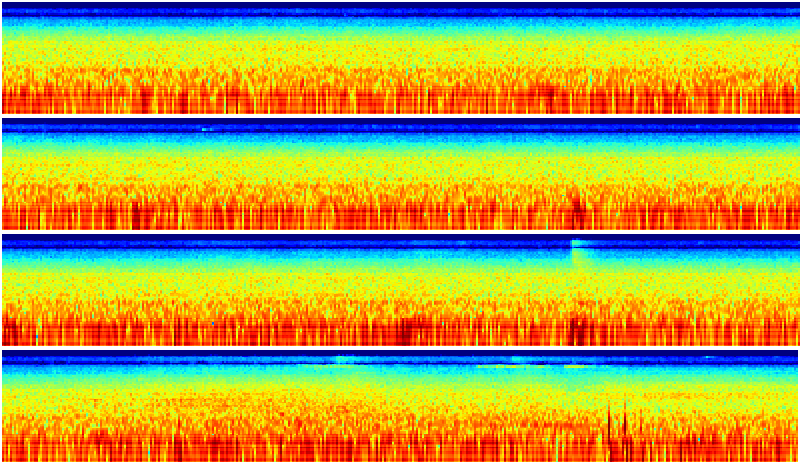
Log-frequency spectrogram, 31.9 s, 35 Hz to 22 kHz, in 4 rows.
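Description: Cabin noise inside a 2006 New Flyer city bus standing at a stop: a steady low rumble with faint steady tones, and passing cars outside. There is a sharp click about two-thirds of the way through, and the sound grows louder near the end as the bus gets moving again.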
